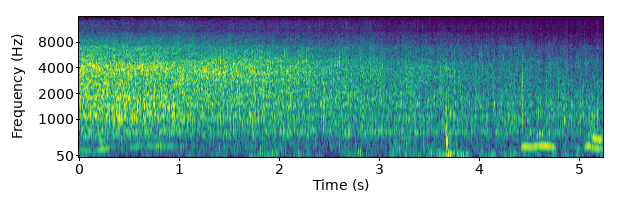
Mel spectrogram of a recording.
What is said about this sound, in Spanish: Ya está hirviendo ya.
